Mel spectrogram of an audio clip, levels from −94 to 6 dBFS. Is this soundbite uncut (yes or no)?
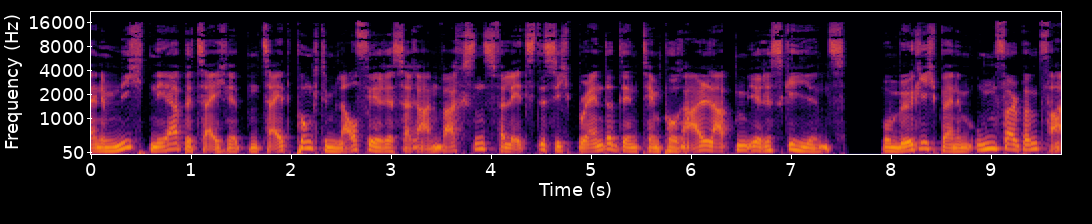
yes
